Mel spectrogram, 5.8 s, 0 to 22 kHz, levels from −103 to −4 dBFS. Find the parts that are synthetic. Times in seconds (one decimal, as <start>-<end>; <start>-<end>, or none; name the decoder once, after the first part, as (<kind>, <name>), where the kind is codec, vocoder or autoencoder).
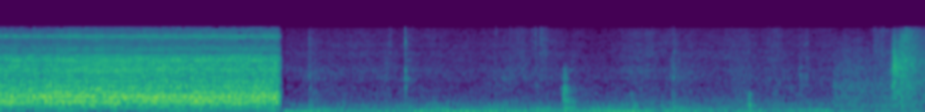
0.4-0.9 (vocoder, Vocos)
